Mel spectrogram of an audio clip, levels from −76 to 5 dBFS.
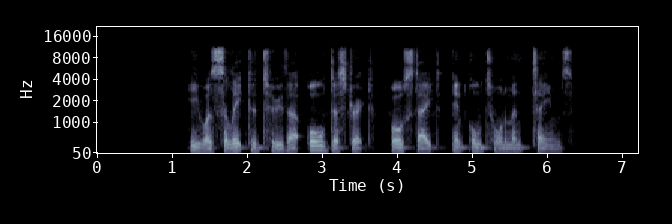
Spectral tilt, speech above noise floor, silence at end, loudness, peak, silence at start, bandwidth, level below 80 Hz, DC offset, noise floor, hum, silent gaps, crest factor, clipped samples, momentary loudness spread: -2.5 dB/octave; 51 dB; 0.9 s; -27 LUFS; -8 dBFS; 1.2 s; 11.5 kHz; -70 dBFS; under 0.1%; -79 dBFS; none; none; 22 dB; under 0.1%; 12 LU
